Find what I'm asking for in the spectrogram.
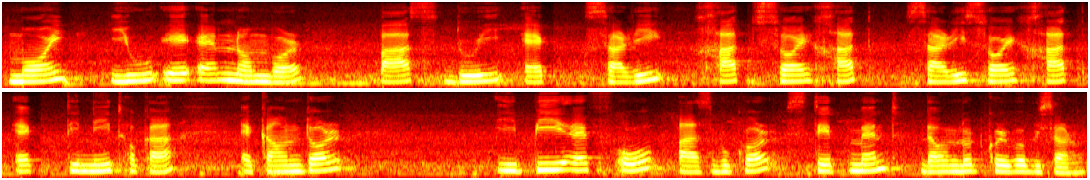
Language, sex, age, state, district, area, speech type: Assamese, male, 18-30, Assam, Jorhat, urban, read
